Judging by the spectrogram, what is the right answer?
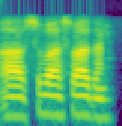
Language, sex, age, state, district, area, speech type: Kashmiri, male, 30-45, Jammu and Kashmir, Budgam, rural, conversation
